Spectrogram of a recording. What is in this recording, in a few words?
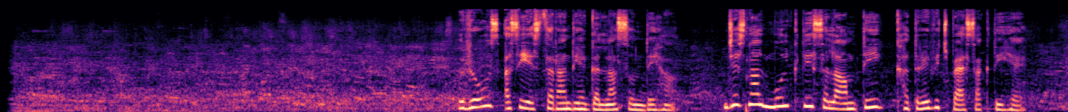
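Punjabi general; GoLocalise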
